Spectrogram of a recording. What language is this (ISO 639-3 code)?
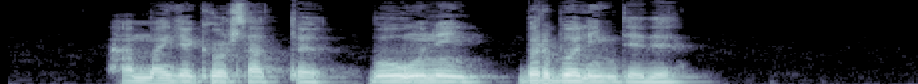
uzb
